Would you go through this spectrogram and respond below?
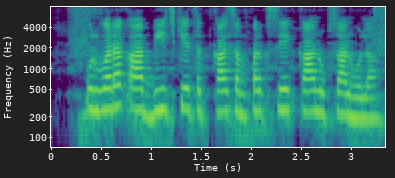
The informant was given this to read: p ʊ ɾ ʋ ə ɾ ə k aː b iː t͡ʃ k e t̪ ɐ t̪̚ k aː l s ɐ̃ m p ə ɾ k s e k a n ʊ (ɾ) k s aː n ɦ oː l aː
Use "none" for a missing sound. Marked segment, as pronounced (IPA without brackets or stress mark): none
